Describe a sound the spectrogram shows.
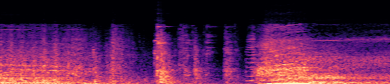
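Wagon wheels clatter on rails.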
